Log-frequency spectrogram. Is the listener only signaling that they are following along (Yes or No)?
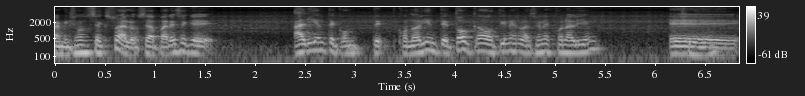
Yes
